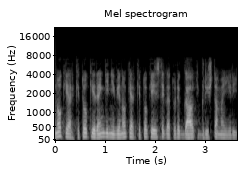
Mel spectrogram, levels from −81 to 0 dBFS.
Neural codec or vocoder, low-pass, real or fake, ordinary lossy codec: codec, 16 kHz in and 24 kHz out, 1 kbps, XY-Tokenizer; 7.2 kHz; fake; AAC, 32 kbps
